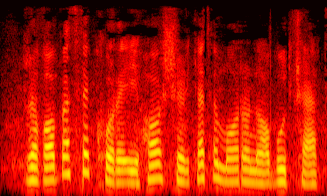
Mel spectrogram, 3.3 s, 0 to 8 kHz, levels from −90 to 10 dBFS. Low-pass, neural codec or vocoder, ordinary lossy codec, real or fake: 7.2 kHz; none; AAC, 32 kbps; real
